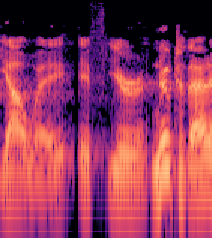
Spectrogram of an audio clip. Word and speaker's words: Yahweh: What it actually was written was Jehovah, or even more accurately, the way it was probably pronounced is Yahweh.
